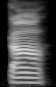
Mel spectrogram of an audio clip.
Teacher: यानी कि जो कठोर तालु है हमारा, उसके मध्य का भाग मूर्धा कहलाता है। जब जीवा की उल्टी हुई नोक का निचला भाग मूर्धा से स्पर्श करता है, ऐसी स्थिति में उत्पन्न ध्वनि को मूर्धन्य टा।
